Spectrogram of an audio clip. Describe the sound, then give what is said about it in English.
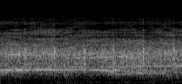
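A crowd in Philadelphia claps steadily, a dense, even wash of many hands with no voices standing out, holding at a moderate level for the whole stretch. “how much are these people getting paid to clap?”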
